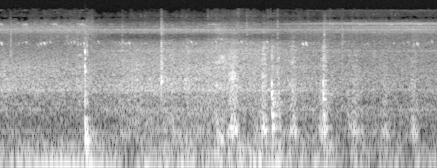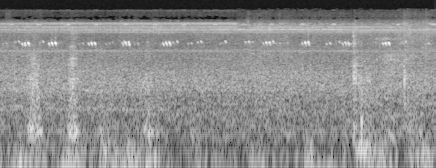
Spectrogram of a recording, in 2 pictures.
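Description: Wooden beehive parts being handled and set in place: knocks and clatter of the screened inner cover and telescoping lid against the wooden hive boxes, the sharpest knock about a second in and a cluster of knocks around three to four seconds in, thinning out after six seconds.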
